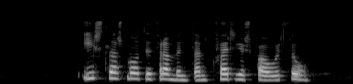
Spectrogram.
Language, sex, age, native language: Icelandic, female, 30-39, Icelandic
